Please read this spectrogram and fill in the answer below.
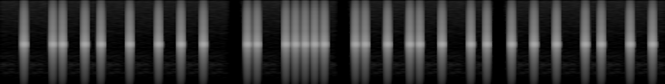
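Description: Key-click sound effects of a texting app's on-screen keyboard as a message is typed. About six short, uneven clicks a second, with a brief pause about a second and a half in.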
